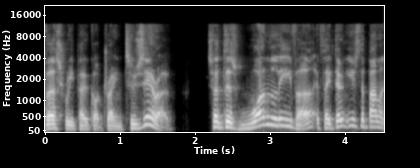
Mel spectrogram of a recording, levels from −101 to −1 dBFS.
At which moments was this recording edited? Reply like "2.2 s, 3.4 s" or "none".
1.8 s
